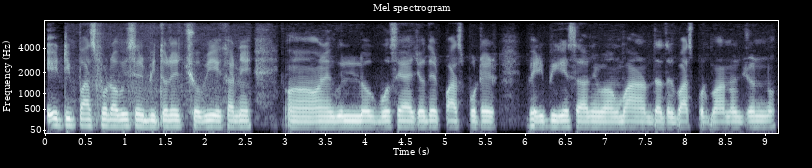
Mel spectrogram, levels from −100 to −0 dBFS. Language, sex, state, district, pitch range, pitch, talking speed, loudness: Bengali, male, West Bengal, Jalpaiguri, 110-115 Hz, 110 Hz, 145 wpm, -14 LUFS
